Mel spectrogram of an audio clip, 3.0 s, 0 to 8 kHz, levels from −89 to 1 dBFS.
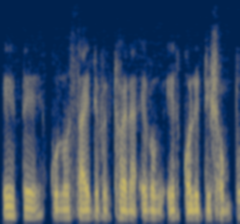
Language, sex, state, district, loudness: Bengali, male, West Bengal, North 24 Parganas, -22 LUFS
